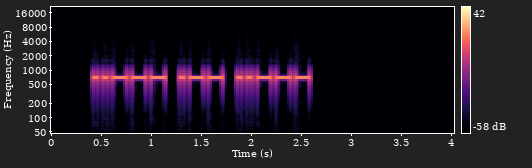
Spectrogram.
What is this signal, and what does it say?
Morse code, heard as a keyed tone, about 25 wpm, 700 Hz. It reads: 2W2
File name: Three Letter-Number Combinations - 25wpm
